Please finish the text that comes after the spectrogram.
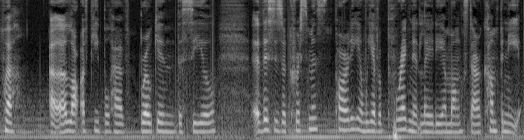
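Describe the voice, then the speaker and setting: A woman's voice: on the low side, fairly even intonation, moderate pace, a little mellow, slight background noise, natural voice. An actress playing a polite, hesitant but bold female hostage in a radio play, with a dry delivery. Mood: awkwardly polite.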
